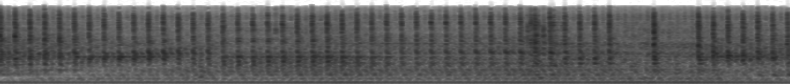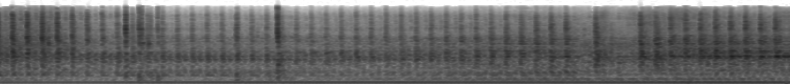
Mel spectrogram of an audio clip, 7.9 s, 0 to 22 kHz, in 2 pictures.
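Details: Honda B16A engine at idle in neutral: steady fairly even knock about three times a second over the engine hum, continuing in neutral. Engine knock, source not pinned down.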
